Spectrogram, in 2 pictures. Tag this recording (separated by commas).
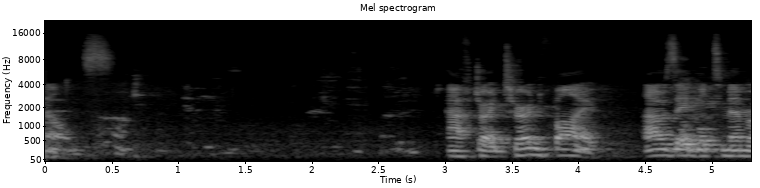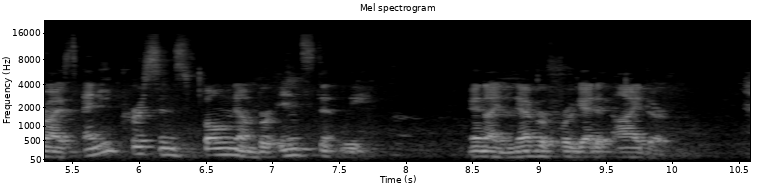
Speech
